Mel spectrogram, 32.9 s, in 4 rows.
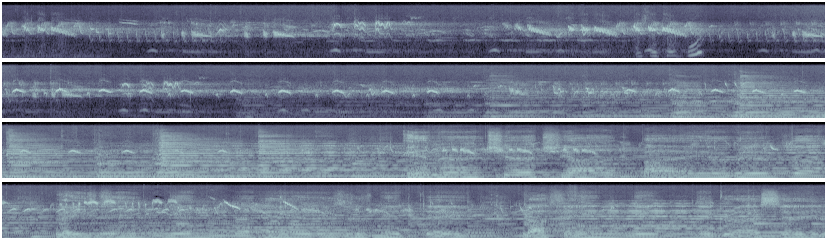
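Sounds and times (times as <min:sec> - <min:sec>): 
nightingale singing in a film soundtrack: 0:00.0 - 0:32.9
steady musical backing from a film soundtrack: 0:10.7 - 0:32.9.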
